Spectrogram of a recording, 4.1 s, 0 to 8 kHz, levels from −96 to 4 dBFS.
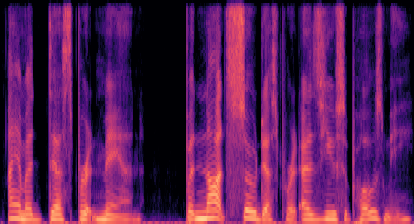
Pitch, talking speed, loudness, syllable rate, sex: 205 Hz, 190 wpm, -18 LUFS, 5.9 syllables/s, female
